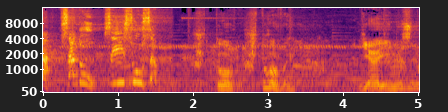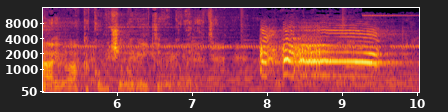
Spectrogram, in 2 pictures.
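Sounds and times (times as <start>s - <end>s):
speech: 0.0s - 3.5s, 4.2s - 7.4s
rooster crowing: 7.9s - 9.8s.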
